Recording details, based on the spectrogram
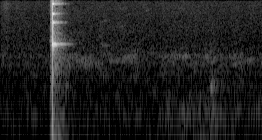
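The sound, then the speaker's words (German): A single bright clink of glasses knocking together in a toast over beer, sharp, ringing briefly before fading into near silence with faint soft noises afterward. “Prost. Prost.”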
